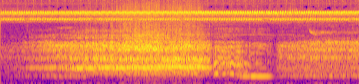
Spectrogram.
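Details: Large male black howler monkey calling in the Community Baboon Sanctuary, Burrell Boom, Belize, while his family feeds on fig leaves and fruit: a loud, rough, sustained roar rich in harmonics that ends in lower broken growls, over a steady high-pitched drone.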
